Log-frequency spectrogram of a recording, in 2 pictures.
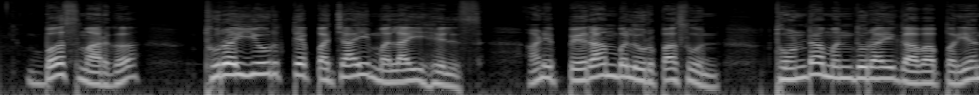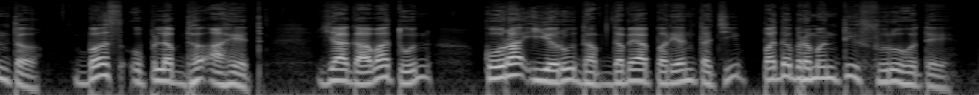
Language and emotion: Marathi, neutral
